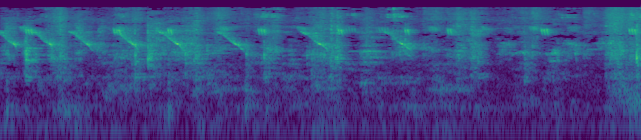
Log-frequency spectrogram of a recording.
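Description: A bird calling over and over, each call a quick high chirp that falls in pitch, about two a second. Beneath it, the crunch of a water buffalo chewing green fodder from a basket.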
